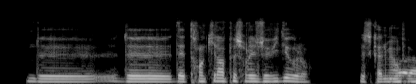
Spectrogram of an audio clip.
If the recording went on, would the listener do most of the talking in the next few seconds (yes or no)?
yes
